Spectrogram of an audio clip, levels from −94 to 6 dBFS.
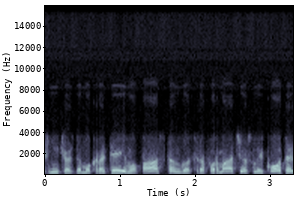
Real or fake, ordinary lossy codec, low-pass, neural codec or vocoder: real; Opus, 24 kbps; 14.4 kHz; none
